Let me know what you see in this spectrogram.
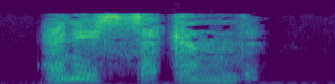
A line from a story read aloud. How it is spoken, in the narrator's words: Lee Jordan whispered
